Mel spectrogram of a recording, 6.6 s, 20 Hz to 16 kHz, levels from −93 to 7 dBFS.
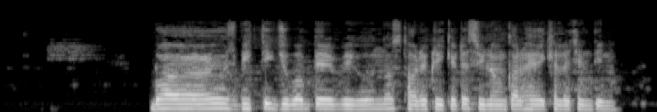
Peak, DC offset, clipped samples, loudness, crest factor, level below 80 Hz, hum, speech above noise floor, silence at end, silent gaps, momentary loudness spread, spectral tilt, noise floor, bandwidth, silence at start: -2 dBFS; under 0.1%; under 0.1%; -16 LUFS; 16 dB; -58 dBFS; none; 60 dB; 0.4 s; none; 6 LU; -8.5 dB/octave; -75 dBFS; 7.8 kHz; 1.5 s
